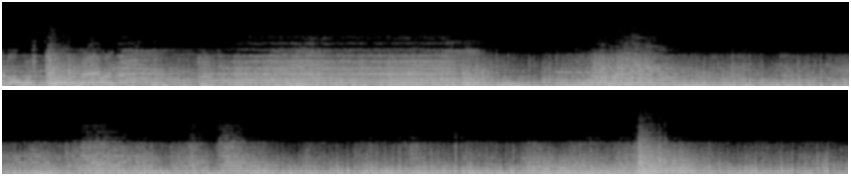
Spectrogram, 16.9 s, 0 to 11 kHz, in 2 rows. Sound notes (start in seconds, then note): 14.6 firing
